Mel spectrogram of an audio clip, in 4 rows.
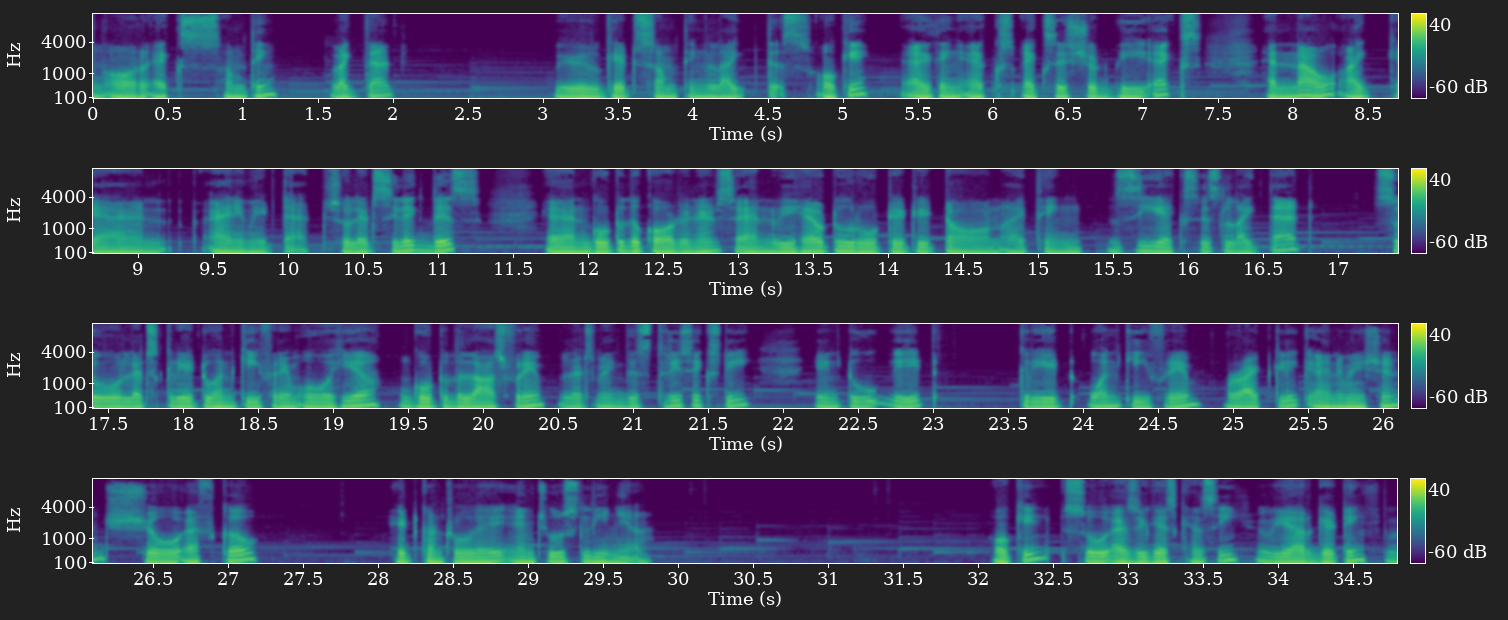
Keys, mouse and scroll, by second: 4.6 click, 7.3 click, 10.6-15.3 drag, 15.3 ctrl+z, 15.9-17.0 drag, 17.0 ctrl+z, 17.9 click, 22.9 Return, 23.9 click, 24.8 right click, 26.6 click, 27.7 ctrl+a, 28.2 click.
